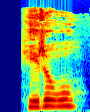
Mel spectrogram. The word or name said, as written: hetero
